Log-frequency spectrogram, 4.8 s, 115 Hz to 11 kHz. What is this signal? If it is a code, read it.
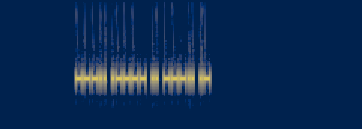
Morse code, heard as a keyed tone, about 45 wpm, 700 Hz. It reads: 81I8A
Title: Code Groups - 5 Letter:Numbers - 45wpm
